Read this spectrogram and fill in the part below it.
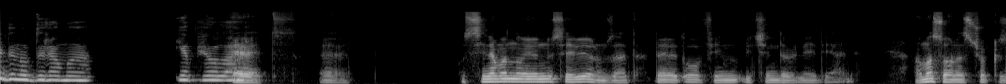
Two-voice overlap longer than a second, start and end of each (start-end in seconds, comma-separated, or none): none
